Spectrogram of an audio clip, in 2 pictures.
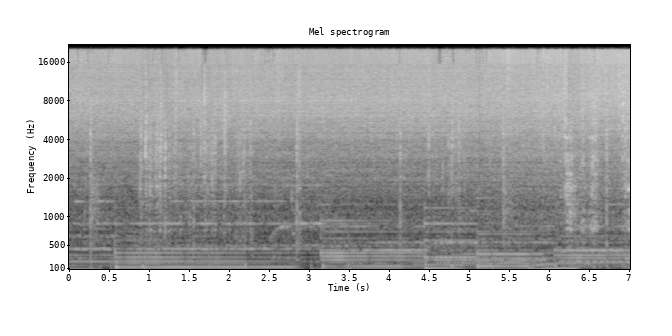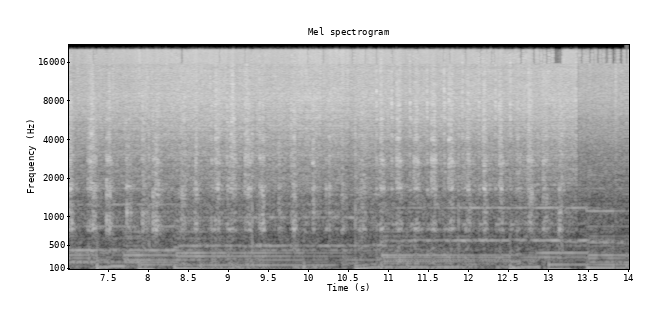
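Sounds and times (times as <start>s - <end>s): food sizzling in oil: 1.4s - 14.0s
quick stirring strokes: 6.1s - 13.5s.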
